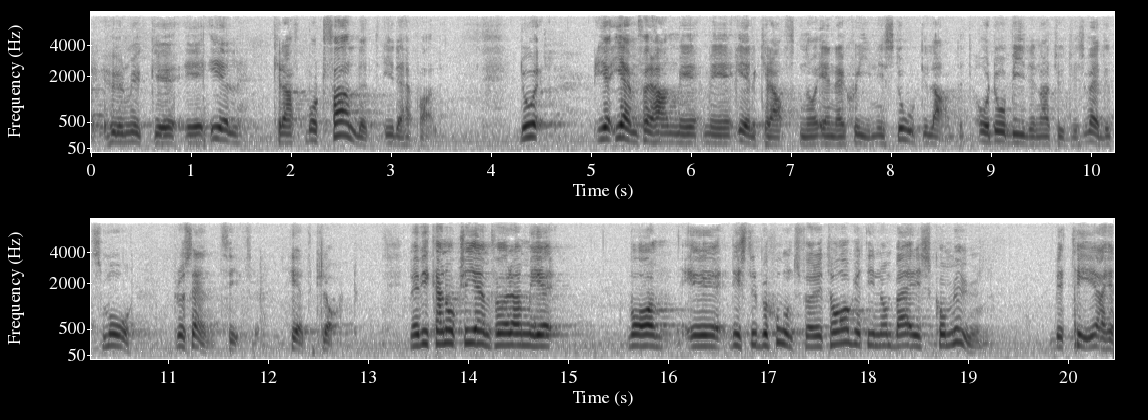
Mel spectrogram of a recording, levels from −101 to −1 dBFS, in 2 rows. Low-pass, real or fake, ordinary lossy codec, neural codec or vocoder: 7.2 kHz; fake; MP3, 64 kbps; vocoder, 44.1 kHz, 128 mel bands every 512 samples, BigVGAN v2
